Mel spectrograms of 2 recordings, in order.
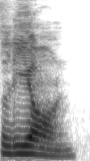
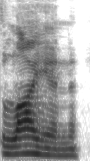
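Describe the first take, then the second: First: The name is pronounced the French way. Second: The name is pronounced the English way. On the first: This is how it is said in France. "if we were in France and we're talking soccer, it's Lyon" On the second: This is how it is said in America. "he is in America, so it's Lion here"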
